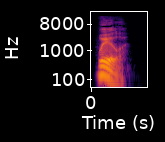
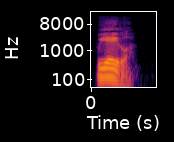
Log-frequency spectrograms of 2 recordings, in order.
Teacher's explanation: the Anglian version is closer to modern English because it doesn't have that diphthong in it. · Shown in: first take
